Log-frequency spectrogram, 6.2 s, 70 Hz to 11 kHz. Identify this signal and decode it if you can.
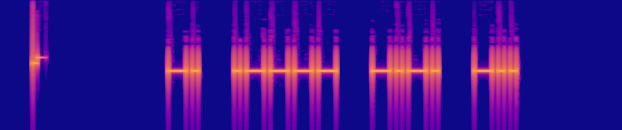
Morse code, heard as a keyed tone, about 19 wpm, spaced as for 14 wpm, 700 Hz. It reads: N1CD
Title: 128 Lesson 21g - Number 6 - Call Signs 20wpm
